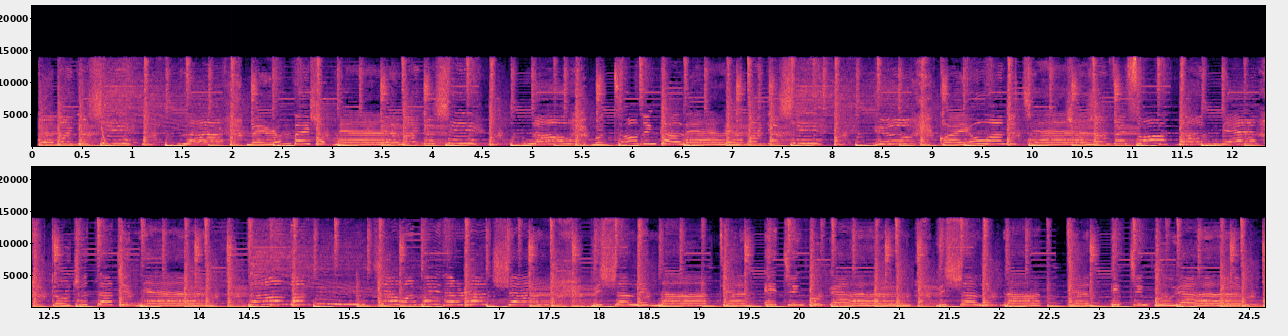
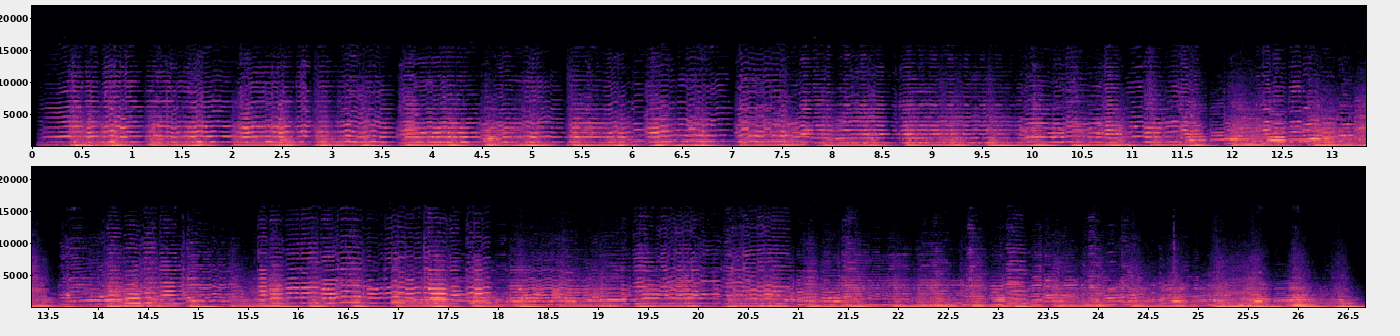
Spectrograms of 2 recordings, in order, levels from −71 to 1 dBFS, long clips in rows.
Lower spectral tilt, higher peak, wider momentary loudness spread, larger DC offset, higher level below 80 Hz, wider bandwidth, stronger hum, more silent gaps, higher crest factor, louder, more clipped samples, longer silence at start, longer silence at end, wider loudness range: about the same, -4 dB/octave vs -4.5 dB/octave; about the same, 0 dBFS vs -2 dBFS; second, 2 LU vs 5 LU; neither; first, -16 dBFS vs -36 dBFS; second, 14.5 kHz vs 16 kHz; neither; neither; about the same, 12 dB vs 16 dB; first, -13 LUFS vs -19 LUFS; neither; about the same, 0.05 s vs 0.05 s; about the same, 0 s vs 0 s; second, 0 LU vs 3 LU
